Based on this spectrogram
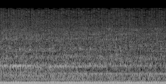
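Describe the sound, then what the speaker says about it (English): A 2009 Ford Escape engine idles steadily, a low, even hum with no change in pitch and no voices over it. "This engine runs great."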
